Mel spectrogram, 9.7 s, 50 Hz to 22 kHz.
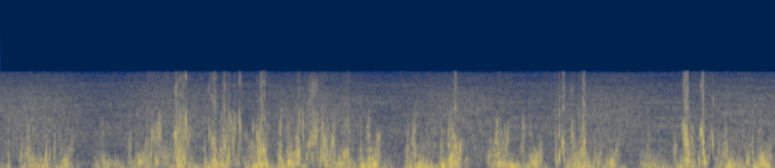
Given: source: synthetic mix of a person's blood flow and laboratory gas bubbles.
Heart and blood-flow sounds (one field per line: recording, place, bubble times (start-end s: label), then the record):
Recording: Doppler ultrasound of blood flow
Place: precordium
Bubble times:
1.82-2.12 s: bubbles
2.16-2.41 s: bubbles
2.59-3.04 s: bubbles
3.17-3.38 s: bubbles
3.66-4.13 s: bubbles
4.28-4.40 s: bubbles
5.62-5.76 s: bubbles
6.20-6.37 s: bubbles
6.92-7.09 s: bubbles
7.12-7.35 s: bubbles
8.51-8.96 s: bubbles
9.29-9.41 s: bubbles
From the record:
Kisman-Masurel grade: 233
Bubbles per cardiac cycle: several, 3 to 8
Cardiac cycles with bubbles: 50 to 99%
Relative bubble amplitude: loud (0.450 to 0.775)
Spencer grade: 3 (all of the cardiac periods contain showers or single bubble signals, but not dominating or overriding the cardiac motion signals)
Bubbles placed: anywhere in the cardiac cycle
